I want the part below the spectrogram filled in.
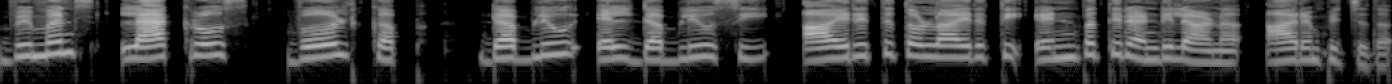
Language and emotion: Malayalam, neutral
